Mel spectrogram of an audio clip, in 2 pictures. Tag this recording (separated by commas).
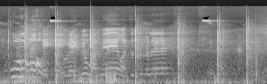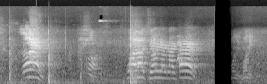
basketball bounce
